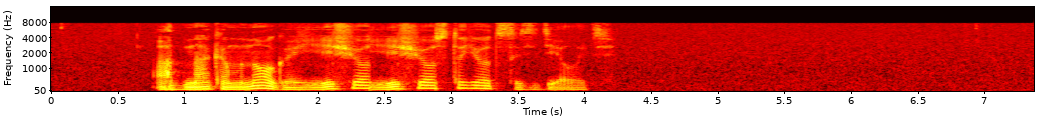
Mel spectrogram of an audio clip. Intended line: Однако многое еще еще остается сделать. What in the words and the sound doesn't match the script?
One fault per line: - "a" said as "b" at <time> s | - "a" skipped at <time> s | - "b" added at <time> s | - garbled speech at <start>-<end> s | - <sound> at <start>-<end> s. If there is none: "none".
none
